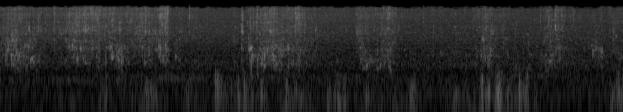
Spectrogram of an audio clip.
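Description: Wet fish slap and rustle in a plastic basin.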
